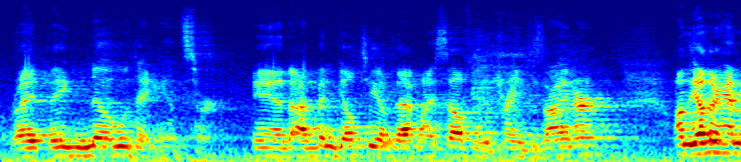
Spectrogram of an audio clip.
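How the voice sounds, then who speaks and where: A Midwestern man in his forties gives a conference talk from the stage, casual and self-deprecating, checking in with the crowd as he goes. His voice sits a touch high for a man. The sound is roomy with a long hall reverb and a faint hiss underneath. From Peoria, Illinois (US Midwest). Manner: casual, self-deprecating, asks the audience questions. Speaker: speaker at a public talk. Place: large hall in front of an audience. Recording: echoey hall with faint noise.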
